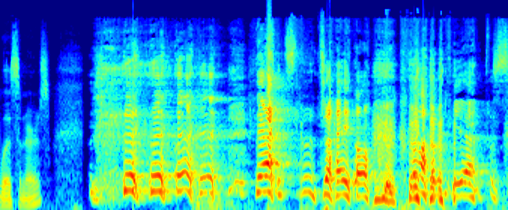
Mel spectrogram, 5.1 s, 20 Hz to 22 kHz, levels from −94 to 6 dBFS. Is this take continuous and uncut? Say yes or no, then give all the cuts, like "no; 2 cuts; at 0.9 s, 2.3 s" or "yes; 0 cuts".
no; 1 cut; at 1.1 s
